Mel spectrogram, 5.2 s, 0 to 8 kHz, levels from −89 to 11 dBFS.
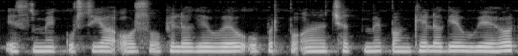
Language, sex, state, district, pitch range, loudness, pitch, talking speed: Hindi, female, Himachal Pradesh, Shimla, 180-190 Hz, -17 LUFS, 185 Hz, 160 wpm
